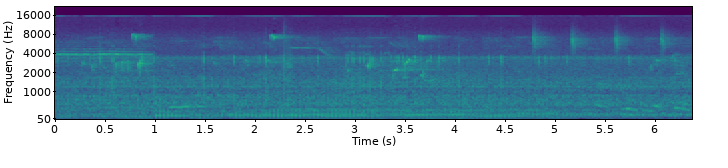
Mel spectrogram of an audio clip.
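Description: A Besra gives thin, very high, sharp notes, widely spaced at first, then a quicker run of four. A steady high whine and background hiss run beneath.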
